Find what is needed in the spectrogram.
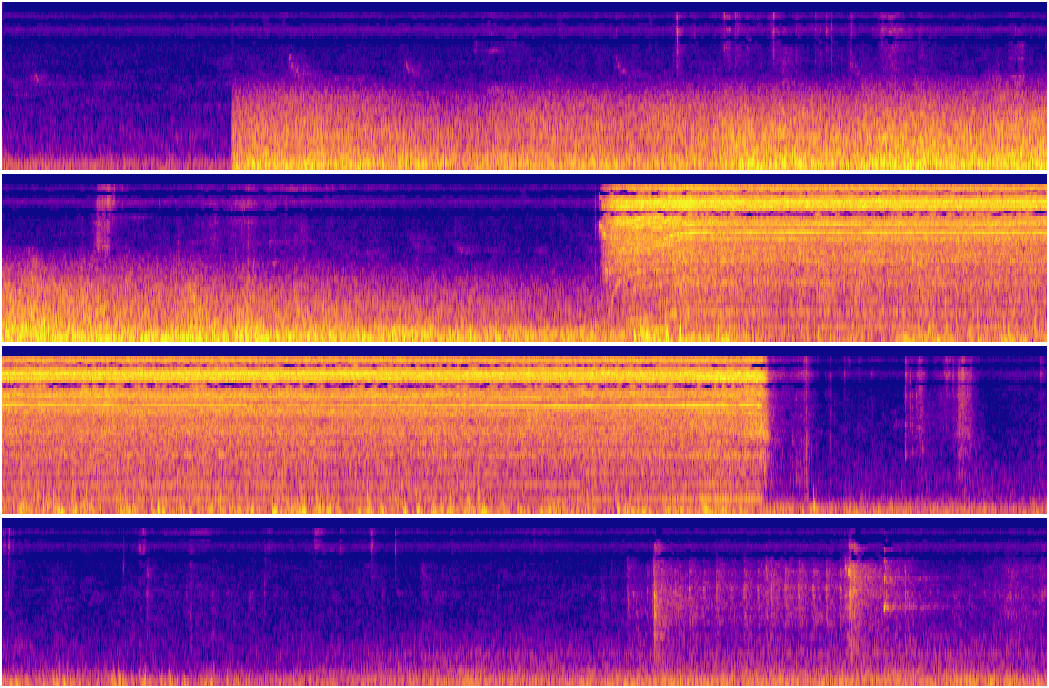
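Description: Cordless drill driving a screw into the flange of a brass garboard drain in a fiberglass boat hull. The motor spins up about halfway through, runs at a steady high whine for about nine seconds, then stops. Before it there is a loud rushing noise of unclear source lasting about ten seconds.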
